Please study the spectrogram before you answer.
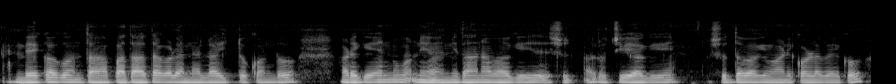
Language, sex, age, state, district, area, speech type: Kannada, male, 18-30, Karnataka, Tumkur, urban, spontaneous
